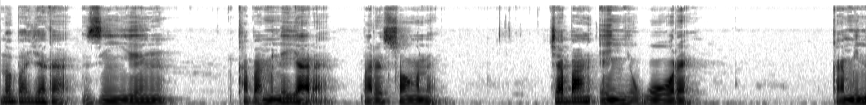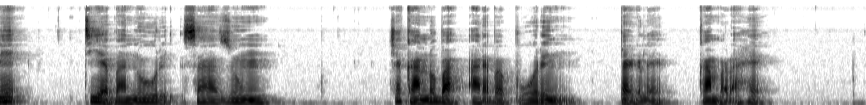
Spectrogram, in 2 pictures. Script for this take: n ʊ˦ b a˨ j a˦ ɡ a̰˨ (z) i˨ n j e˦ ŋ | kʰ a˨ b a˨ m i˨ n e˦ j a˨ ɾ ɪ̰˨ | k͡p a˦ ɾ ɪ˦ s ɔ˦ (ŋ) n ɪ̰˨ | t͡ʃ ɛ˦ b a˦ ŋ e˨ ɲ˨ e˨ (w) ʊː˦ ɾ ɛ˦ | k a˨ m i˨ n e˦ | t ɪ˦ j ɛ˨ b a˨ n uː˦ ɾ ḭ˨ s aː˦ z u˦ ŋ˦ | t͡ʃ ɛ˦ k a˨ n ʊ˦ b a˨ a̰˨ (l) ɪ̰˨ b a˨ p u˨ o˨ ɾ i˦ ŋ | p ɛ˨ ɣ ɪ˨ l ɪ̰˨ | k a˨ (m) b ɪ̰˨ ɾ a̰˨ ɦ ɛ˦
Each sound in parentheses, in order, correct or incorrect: correct, correct, correct, incorrect, correct

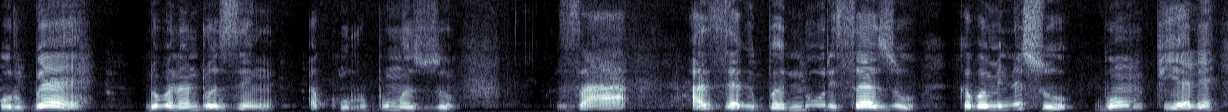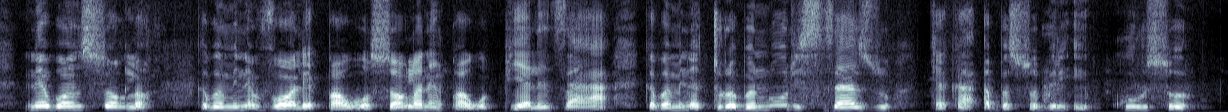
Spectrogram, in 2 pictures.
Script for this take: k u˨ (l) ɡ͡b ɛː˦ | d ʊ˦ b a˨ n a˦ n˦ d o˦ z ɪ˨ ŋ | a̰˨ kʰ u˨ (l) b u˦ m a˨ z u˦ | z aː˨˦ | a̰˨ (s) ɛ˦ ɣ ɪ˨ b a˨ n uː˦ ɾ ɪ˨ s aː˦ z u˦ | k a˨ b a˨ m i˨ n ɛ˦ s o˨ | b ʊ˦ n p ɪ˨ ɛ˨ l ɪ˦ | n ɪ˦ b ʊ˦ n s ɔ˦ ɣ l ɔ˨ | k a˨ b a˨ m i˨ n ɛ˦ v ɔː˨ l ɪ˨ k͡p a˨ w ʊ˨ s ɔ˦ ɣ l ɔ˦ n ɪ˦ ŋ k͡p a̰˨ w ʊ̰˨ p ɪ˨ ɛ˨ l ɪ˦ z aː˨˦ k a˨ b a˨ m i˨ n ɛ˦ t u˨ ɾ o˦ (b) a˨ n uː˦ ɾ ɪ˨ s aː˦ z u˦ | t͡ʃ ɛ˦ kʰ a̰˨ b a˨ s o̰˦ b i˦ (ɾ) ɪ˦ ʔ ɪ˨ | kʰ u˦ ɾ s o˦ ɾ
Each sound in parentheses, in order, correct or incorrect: incorrect, incorrect, incorrect, correct, correct

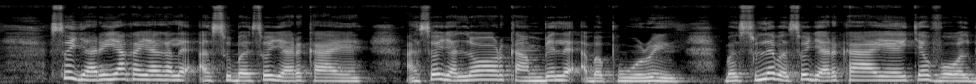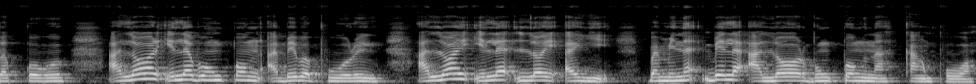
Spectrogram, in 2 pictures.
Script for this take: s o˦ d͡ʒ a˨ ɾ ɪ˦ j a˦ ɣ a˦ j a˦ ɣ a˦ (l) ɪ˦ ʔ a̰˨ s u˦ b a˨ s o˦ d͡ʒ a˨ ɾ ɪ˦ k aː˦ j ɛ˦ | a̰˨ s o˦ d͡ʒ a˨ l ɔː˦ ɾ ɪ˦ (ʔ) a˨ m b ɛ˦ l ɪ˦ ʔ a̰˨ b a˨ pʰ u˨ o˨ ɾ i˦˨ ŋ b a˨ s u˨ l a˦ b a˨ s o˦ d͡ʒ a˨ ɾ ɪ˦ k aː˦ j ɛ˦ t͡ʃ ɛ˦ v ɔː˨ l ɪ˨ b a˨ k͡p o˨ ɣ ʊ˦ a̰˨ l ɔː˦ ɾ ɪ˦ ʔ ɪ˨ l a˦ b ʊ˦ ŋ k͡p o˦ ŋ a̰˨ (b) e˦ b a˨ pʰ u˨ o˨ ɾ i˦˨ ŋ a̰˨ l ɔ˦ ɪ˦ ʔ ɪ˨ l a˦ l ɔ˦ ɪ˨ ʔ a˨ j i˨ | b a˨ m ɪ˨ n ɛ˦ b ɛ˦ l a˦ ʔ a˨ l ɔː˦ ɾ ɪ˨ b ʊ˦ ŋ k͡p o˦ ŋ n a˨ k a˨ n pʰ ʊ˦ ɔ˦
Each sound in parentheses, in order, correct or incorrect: correct, incorrect, correct

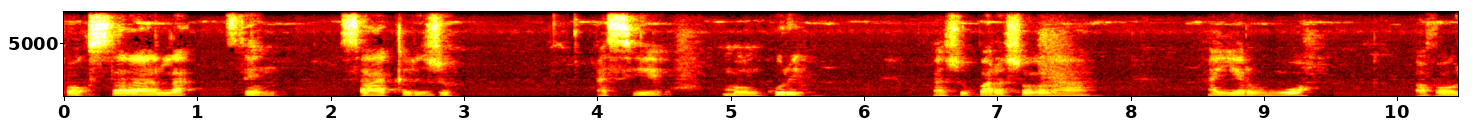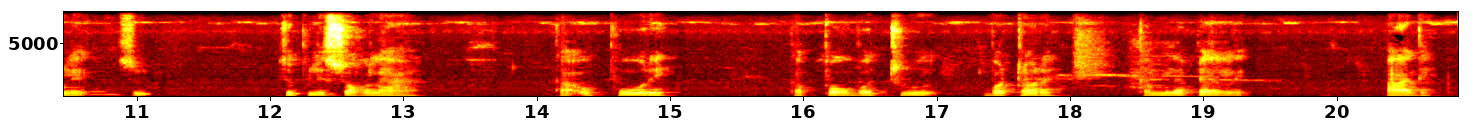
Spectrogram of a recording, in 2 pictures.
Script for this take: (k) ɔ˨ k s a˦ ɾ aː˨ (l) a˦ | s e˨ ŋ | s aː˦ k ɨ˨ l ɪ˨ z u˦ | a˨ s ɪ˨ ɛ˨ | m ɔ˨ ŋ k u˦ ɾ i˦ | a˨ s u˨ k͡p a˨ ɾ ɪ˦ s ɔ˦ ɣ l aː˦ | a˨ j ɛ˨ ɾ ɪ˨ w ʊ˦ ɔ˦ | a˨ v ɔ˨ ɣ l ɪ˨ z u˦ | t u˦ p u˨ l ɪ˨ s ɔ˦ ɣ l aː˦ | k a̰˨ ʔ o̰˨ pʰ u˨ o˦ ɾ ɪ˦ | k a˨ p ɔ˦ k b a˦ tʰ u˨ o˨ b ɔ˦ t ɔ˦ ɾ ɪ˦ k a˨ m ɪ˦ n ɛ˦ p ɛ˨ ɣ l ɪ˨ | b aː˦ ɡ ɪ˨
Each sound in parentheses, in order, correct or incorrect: incorrect, correct

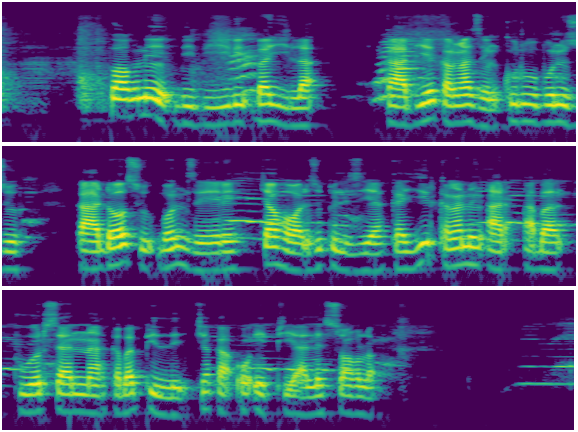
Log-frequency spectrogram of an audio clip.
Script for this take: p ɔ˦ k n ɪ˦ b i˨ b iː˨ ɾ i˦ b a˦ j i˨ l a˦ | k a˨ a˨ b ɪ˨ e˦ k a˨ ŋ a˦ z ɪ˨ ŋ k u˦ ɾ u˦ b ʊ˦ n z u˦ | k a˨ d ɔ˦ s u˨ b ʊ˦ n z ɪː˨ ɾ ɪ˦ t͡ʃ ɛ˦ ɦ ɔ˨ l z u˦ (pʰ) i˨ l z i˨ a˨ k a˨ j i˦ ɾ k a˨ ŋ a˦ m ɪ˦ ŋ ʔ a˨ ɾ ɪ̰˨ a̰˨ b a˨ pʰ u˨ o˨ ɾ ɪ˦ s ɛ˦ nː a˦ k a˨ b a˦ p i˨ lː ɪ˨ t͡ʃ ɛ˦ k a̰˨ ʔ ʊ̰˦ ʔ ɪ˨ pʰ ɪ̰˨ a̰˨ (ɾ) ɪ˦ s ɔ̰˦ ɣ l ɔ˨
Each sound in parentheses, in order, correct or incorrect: incorrect, incorrect

